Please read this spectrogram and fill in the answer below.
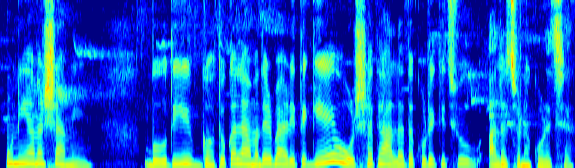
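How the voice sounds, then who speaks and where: A woman playing an irritated, sharp-tongued married woman in an audio detective drama, curt, scornful and suspicious. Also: fairly high pitch, a little fast, natural voice. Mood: guarded, irritated.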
